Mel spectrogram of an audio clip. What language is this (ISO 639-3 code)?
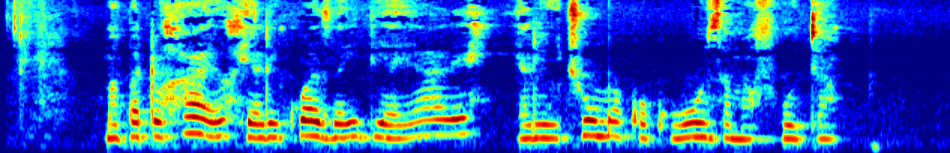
swa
